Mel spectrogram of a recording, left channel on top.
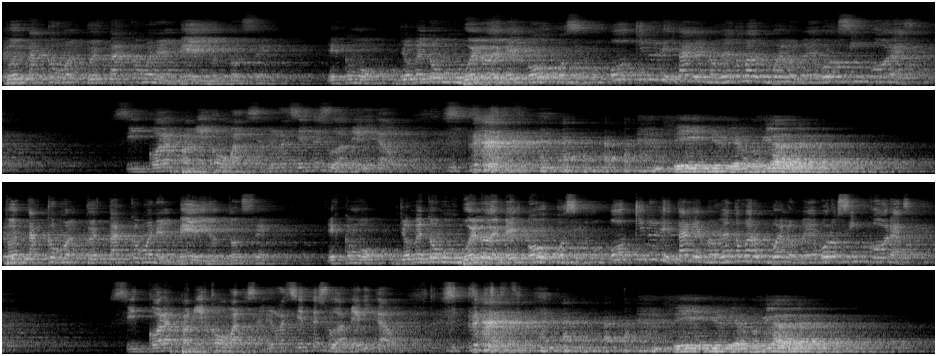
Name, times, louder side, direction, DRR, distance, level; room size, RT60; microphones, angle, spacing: voice 1, 0.0-2.7 3.2-9.1 10.4-14.3 14.7-14.9, right 2 dB, 80° right, 1 dB, 1.1 m, -25 dB
voice 2, 15.3-17.3, left 1 dB, 10° left, -8 dB, 2.8 m, -20 dB
18.5 x 9.1 x 2.8 m, 2.9 s
head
